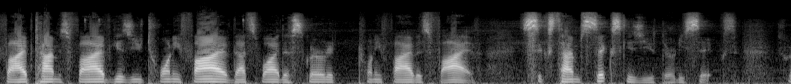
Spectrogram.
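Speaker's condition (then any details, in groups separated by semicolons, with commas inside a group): No condition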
